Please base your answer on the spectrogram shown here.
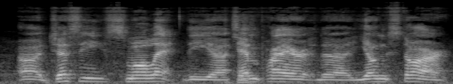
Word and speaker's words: Jussie Smollett: That's how you pronounce his name. Let me take it. So Jussie Smollett alleged that he was first there was a letter.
